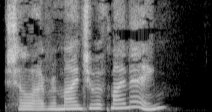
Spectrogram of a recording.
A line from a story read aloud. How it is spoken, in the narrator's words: Lana said evenly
